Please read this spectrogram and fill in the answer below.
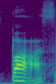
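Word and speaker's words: Bath: a town called boss it's spelled bass but it's boss and it was founded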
